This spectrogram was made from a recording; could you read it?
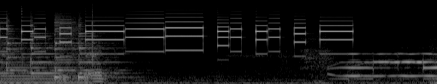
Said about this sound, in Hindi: हाँ किसका फोन है?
